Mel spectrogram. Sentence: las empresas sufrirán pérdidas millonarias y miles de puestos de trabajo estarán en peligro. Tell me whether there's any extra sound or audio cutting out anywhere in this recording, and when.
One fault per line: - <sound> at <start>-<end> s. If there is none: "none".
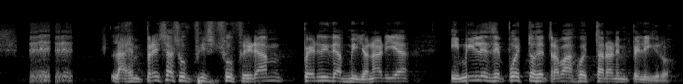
- laugh at 0.3-0.7 s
